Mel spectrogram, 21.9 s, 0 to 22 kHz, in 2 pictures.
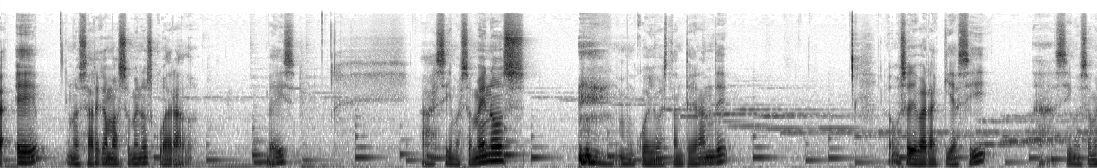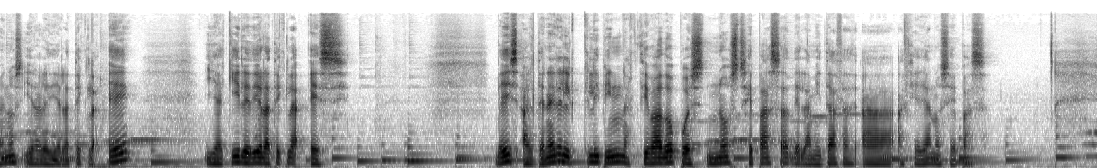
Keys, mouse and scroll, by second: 0.0 e, 2.1 middle click, 3.0 e, 5.0 middle click, 6.1 click, 7.2 middle click, 8.6 click, 11.9 e, 13.6 s, 15.3 middle click, 20.7 middle click.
